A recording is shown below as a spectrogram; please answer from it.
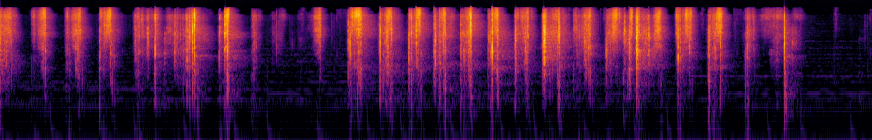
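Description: A tarot deck being shuffled by hand, the cards striking each other in a quick, uneven run of short taps, several a second.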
